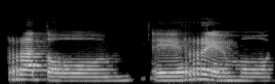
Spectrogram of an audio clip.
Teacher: todas estas palabras que ya van con una vibrante múltiple, fuerte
